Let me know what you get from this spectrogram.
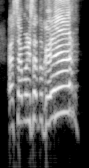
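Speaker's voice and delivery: high-pitched, loud shouting. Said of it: "Coba teriak suara, suaranya keras ya".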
